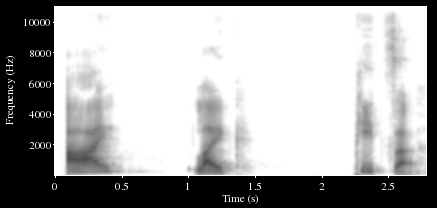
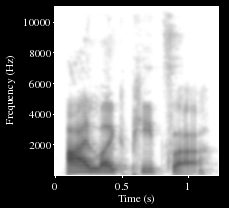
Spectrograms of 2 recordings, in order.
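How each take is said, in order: First: Each word is cut off from the next. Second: The words flow smoothly into each other. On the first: The speaker calls it wrong. "Notice that's choppy. It sounds like I'm cutting each word" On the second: The speaker calls it right. "That has a nice flow to it"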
